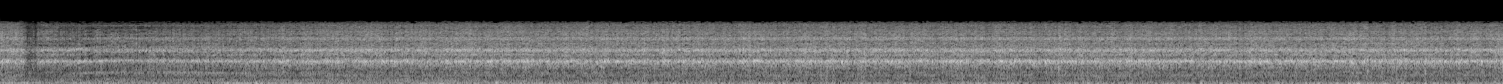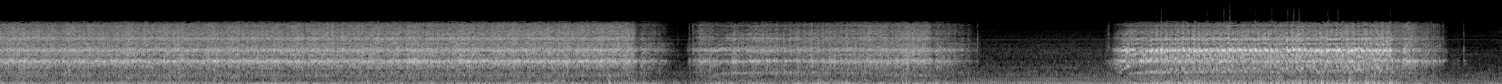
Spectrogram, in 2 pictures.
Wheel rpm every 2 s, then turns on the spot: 140, 160, 160, 160, 160, 160, 160, 160, 160, 160, 140, 130, 50, 110, 110.
none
